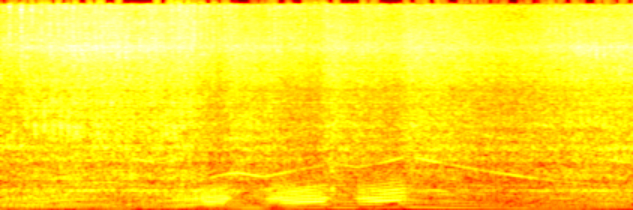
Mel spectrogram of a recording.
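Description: Small engine idles evenly, then three quick blips rise and fall cleanly with no knocking or misfire; runs healthy.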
